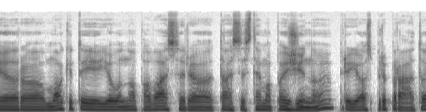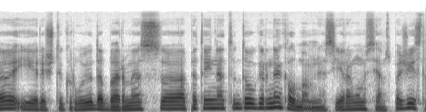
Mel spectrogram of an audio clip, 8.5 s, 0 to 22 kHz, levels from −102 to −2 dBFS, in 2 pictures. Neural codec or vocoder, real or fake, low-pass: none; real; 14.4 kHz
